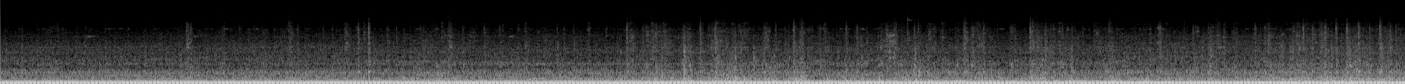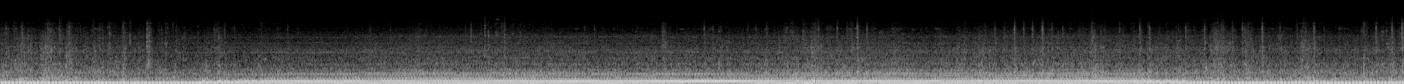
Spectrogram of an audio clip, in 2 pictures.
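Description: Polaris RZR side-by-side driving over a rough dirt trail: a steady low engine drone, with clicks and rattles from the vehicle over the bumps. About halfway through, a higher steady tone joins the drone, then drops away near the end.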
